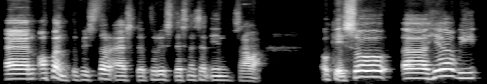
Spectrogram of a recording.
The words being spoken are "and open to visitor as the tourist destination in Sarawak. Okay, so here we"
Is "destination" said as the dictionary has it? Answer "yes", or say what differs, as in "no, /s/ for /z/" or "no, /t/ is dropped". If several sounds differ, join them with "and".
no, /s/ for /ʃ/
